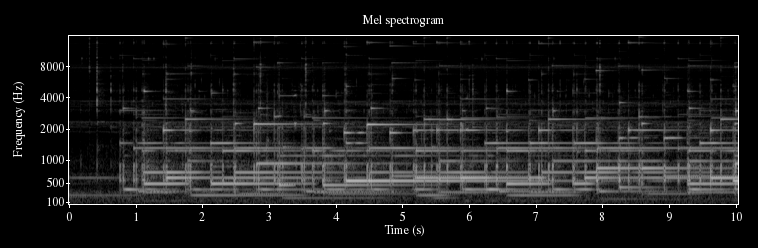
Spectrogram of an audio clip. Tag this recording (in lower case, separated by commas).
music, glockenspiel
